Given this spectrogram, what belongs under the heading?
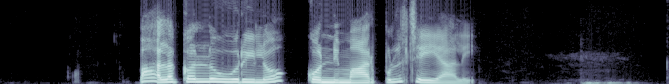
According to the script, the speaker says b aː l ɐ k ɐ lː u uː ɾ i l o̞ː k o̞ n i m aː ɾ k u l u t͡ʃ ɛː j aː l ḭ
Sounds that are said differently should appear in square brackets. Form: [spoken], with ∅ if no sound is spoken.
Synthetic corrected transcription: [p] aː l ɐ k ɐ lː u uː ɾ i l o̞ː k o̞ [nː] i m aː ɾ [p] u l u t͡ʃ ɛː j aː l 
